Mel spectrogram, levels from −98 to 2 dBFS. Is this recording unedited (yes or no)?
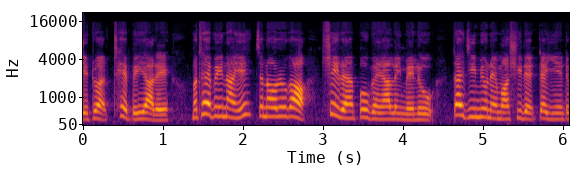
yes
